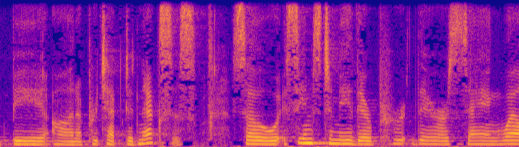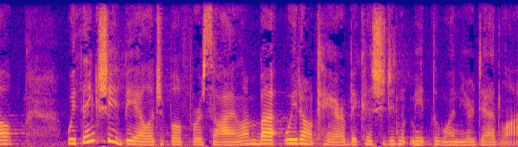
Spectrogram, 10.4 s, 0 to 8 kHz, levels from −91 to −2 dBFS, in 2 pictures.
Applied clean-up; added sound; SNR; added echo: none; none; none; none.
